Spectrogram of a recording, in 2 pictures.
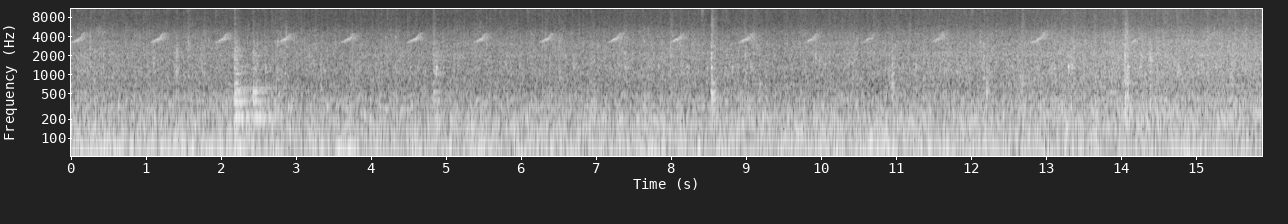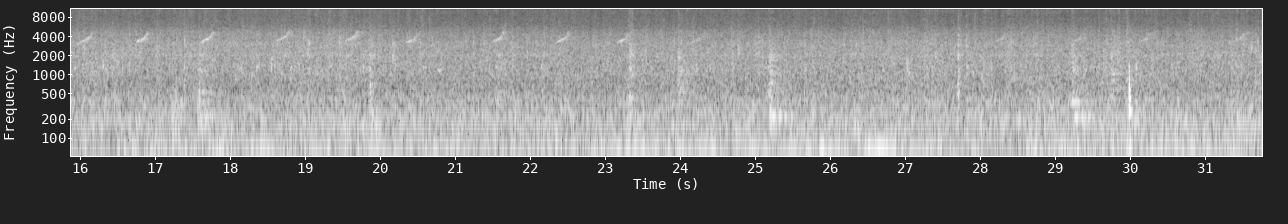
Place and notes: U Kněžské louky, Praha, Česko - Rainy day, quiet household
Light rain outside, water drips, dishes clack in the kitchen. Rain intensifies and clears again. Bird chirps.
Zoom H2n, 2CH, set on a shelf near open balcony door.
Praha, Česká republika, 21 July, ~10:00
